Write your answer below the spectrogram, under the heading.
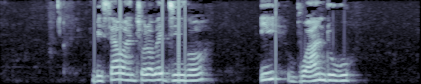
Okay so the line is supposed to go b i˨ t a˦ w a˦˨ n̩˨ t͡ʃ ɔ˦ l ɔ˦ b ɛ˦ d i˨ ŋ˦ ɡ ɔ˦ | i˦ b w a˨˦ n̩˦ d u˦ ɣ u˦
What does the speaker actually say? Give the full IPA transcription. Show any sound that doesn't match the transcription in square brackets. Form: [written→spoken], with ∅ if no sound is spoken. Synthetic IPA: b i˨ [t→s] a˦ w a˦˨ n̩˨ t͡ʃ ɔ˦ l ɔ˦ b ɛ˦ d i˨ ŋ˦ ɡ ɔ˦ | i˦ b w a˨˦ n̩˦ d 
